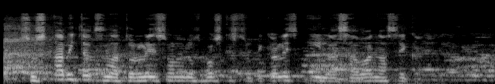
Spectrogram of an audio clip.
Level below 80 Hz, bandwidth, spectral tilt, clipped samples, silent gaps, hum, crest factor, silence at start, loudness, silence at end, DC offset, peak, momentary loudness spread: -58 dBFS; 11.5 kHz; -4 dB/octave; under 0.1%; none; none; 20 dB; 0.05 s; -23 LUFS; 0 s; under 0.1%; -4 dBFS; 13 LU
